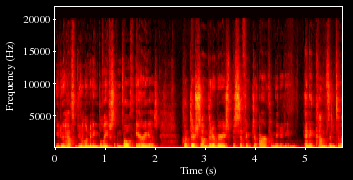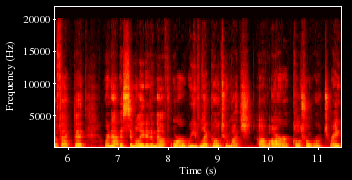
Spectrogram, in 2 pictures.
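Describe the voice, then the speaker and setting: A man's medium-pitched voice with ordinary pitch variation, at a fairly quick pace. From North Florida, Latin heritage. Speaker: online business coach. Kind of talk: casual talk to camera.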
